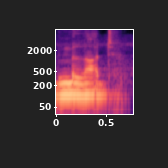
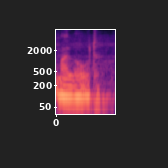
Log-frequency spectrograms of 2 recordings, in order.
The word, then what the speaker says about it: milord: I believe it's pronounced Milord, but that's fine. I'll accept my lord.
